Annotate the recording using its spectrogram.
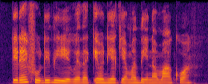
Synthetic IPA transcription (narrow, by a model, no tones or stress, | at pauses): deɾɛfudiðiɾeɣwɛðakeoniakjamaðenamakwa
